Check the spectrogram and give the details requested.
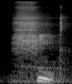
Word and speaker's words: sheet: Sheet. A lot of students mispronounce this word because of the vowel sound. So instead of using the E like she, a lot of students will use I like sit.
